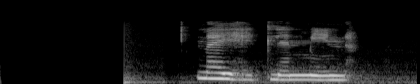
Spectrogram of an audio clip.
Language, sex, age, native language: Icelandic, male, 6, Icelandic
